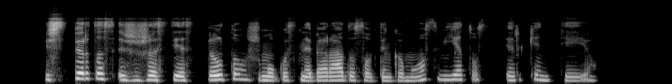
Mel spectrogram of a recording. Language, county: Lithuanian, Šiauliai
